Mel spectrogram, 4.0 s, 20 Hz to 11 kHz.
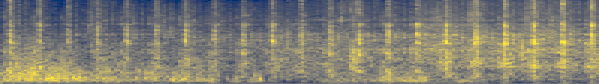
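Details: Rebuilt 1999 Metro Listeroid 6/1 single-cylinder diesel genset under test, heard outdoors at the exhaust pipe outlet: steady, evenly spaced thumps about five a second with no misses or knocks; running smooth and healthy.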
